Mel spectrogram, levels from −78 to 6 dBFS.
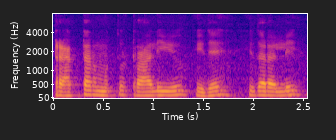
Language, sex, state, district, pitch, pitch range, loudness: Kannada, male, Karnataka, Koppal, 140 Hz, 135-145 Hz, -18 LUFS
